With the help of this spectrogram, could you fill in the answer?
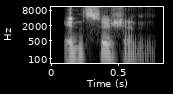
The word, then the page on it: incision: American English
